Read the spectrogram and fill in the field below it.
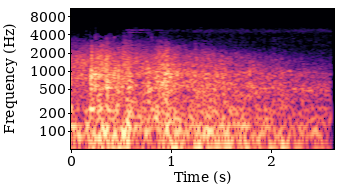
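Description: A deep, sustained rumble of explosions from excavation work on the other side of a bay, about 1 kilometre away, rolls on for a few seconds, heavy in the low end and muffled by distance, with no voices present.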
